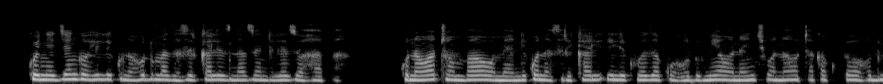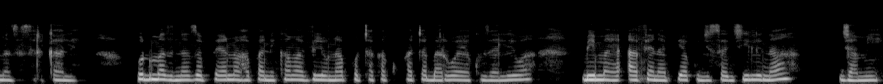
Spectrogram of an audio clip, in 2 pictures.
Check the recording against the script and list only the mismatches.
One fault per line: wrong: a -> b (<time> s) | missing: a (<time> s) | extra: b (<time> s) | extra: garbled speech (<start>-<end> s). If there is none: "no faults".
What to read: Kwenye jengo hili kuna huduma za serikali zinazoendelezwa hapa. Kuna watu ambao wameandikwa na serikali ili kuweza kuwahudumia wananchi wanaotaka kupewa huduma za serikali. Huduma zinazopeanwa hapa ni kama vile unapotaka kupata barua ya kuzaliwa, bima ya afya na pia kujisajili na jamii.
no faults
